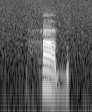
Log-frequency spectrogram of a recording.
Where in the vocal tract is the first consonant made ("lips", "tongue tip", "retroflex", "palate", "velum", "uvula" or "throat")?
throat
